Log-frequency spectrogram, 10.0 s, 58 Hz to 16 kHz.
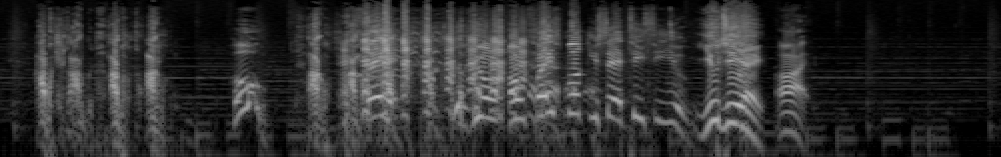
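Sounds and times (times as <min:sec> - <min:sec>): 
speech: 0:00.4 - 0:01.7, 0:02.3 - 0:08.2
person imitating a dog barking: 0:00.4 - 0:01.8, 0:03.0 - 0:03.8
laughter: 0:03.1 - 0:06.1.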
